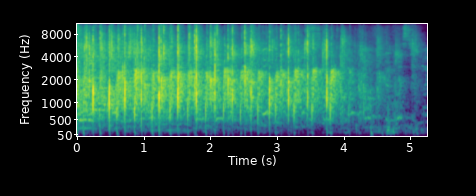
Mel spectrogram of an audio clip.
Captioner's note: applause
